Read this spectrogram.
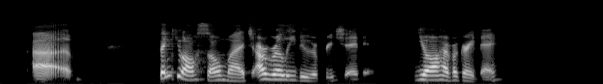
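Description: A woman speaks with animation into a microphone over an online call.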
